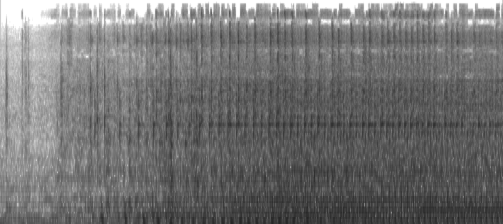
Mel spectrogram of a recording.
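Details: Mower engine that wouldn't start after winter, likely stale gasoline in the carb, primed with fresh fuel: catches within a second and builds to a fast, even chatter at steady speed; starts and keeps running.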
